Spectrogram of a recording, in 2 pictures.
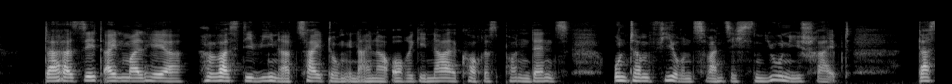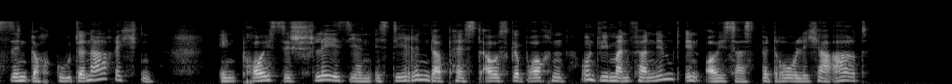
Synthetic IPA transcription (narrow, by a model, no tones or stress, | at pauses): d̥aːzeːtʔaɪnmaːlɦeːɐvasd̥iːviːnɐ̰t͡saɪtʊŋɪ̰nʔa̰ɪnɐʔɔʁiɡinaːlkʰɔʁɛspʰɔndɛnt͡sʔʊntamfiːɐʊnt͡sv̥ant͡sɪçstn̩juːniʃʁ̥aɪp̚t | d̥asz̥ɪnt̚d̥ɔχɡ̥uːtənaːχʁ̥ɪçtn̩ | ʔɪnpʁ̥ɔʏsɪʃʃleːzjənɪst̚d̥iːʁɪndɐpʰɛstʔa̰ʊsɡ̥əbʁɔχn̩ʔʊntv̥iːmanfɛɐnɪmtʰɪnʔɔ̰ʏsɐst̚b̥ədʁoːlɪçɐʔaːɐt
